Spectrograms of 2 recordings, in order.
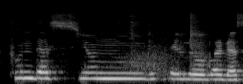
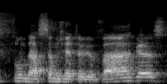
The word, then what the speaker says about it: Fundação Getúlio Vargas: from Brazil, from the Fundación Marcelo Vargas. I'm sure I'm pronouncing it. I can say it. I can say it in Portuguese and in English. In Portuguese, it's Fundação Getúlio Vargas, and it means Getúlio Vargas Foundation.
